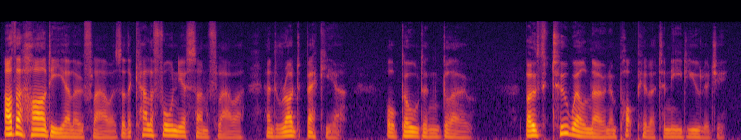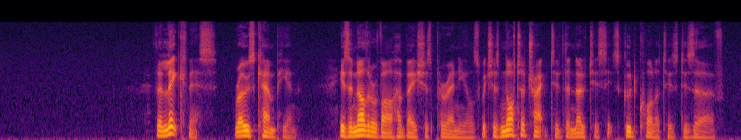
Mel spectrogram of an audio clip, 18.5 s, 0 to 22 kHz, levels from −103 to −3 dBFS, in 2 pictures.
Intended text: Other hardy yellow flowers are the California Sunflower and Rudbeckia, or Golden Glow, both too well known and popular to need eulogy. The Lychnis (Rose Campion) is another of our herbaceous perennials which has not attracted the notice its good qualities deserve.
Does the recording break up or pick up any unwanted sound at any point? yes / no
no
